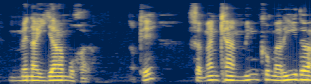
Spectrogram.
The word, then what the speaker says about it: مِنْ أَيَّامٍ أُخَرَ: And also, it seems like there was no hamza, so you wouldn't say min ayyam ukhar, but more like connected. Pronounce it more flowingly, min ayyam ukhar.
